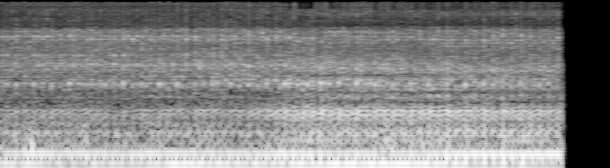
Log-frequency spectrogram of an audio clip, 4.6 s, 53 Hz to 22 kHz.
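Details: 1978 Triumph Spitfire 1500, jump-started after two weeks of hard starting. A pop on revving after idling, then a loud coarse tractor-like drone at idle with an uneven low chuffing pulse. Owner suspects an exhaust leak.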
